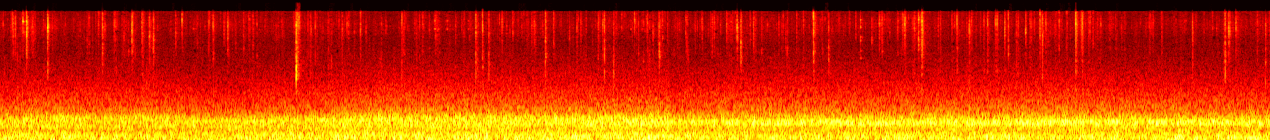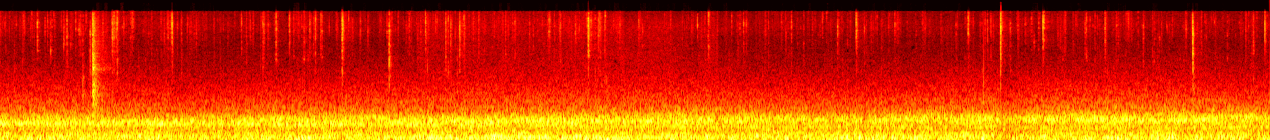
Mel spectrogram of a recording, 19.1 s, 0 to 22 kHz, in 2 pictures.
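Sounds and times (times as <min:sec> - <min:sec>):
raindrops ticking: 0:00.0 - 0:14.1
steady rain: 0:00.0 - 0:19.0.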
